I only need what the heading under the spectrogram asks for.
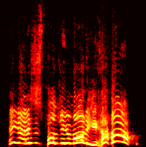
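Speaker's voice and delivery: very high-pitched squeaky voice-changer style voice. Joking that the actor really talks like the robot: high Paul Giamatti voice. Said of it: "Unless he's talking like that".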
